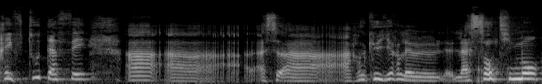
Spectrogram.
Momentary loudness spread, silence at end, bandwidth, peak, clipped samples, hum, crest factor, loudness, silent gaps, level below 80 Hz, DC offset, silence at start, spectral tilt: 12 LU; 0 s; 13.5 kHz; -8 dBFS; under 0.1%; none; 18 dB; -27 LUFS; none; -62 dBFS; under 0.1%; 0 s; -4 dB/octave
